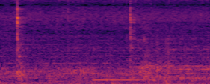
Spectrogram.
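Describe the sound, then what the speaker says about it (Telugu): Mutton keema sizzles in hot oil in a pan, a steady crackling fry with a few sharp pops and occasional stirring clatter. "అందుకే ఫస్ట్ ఆయిల్లో కీమా వేసుకుందాం"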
